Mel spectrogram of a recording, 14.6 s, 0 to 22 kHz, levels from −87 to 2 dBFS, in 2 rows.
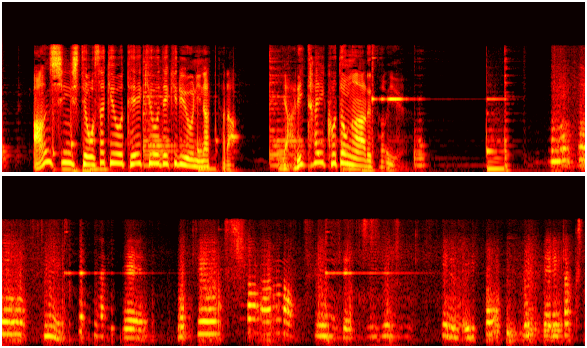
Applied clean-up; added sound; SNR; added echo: neural mask model RNNoise.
